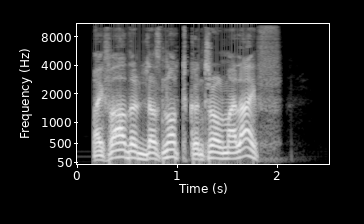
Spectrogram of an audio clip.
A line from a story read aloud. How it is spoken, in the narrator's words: Baltic snapped, his breath ragged now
